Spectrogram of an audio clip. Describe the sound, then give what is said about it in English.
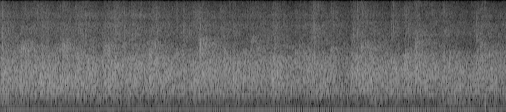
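A crowd claps steadily for about five seconds after a prayer, the clapping offered as a kind of giving; a dense, even wash of many hands with no clear individual beats and no voices standing out. “You can clap better.”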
